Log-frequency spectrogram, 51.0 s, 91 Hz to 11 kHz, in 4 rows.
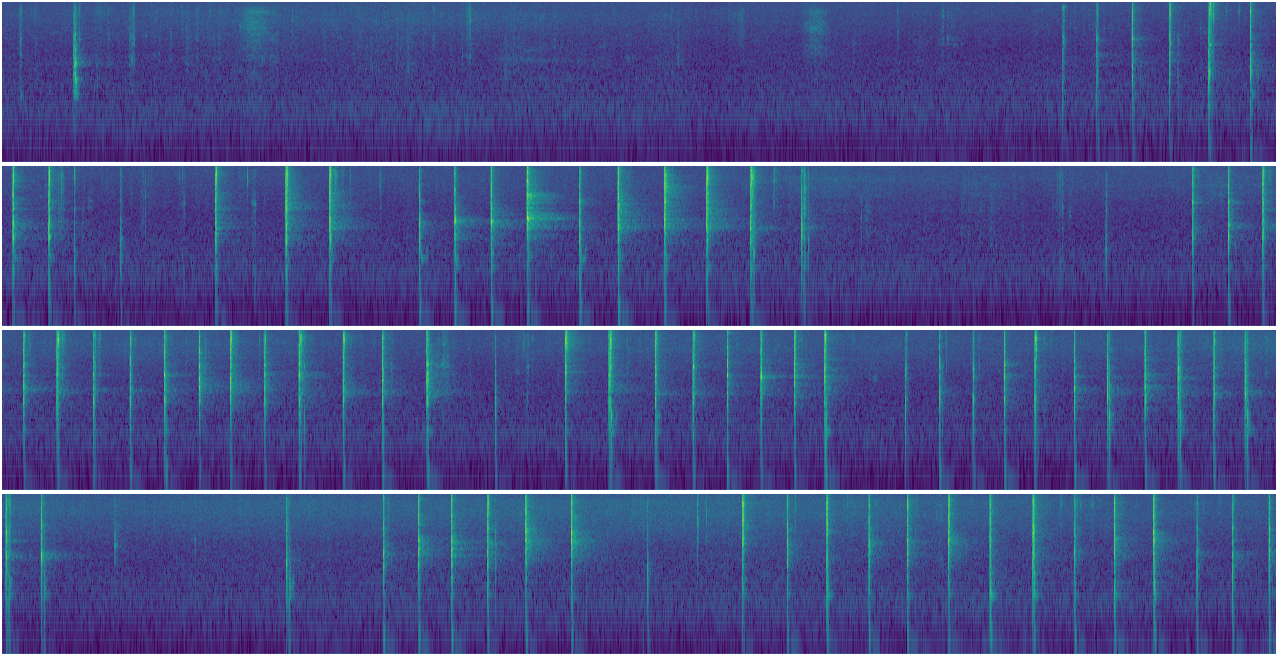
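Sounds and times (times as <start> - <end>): hatchet chopping log: 10.6 - 14.2, 14.8 - 20.9, 24.6 - 38.9, 42.0 - 44.8, 45.6 - 50.9.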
